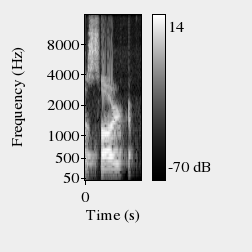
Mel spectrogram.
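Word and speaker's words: salt: सॉल्ट या साल्ट कुछ भी कह सकते हैं उसको, कोई फर्क नहीं पड़ता, सॉल्ट ही है एक्चुअल प्रोनाउंसिएशन।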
